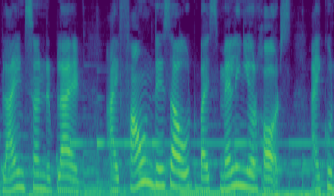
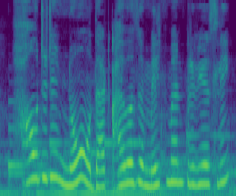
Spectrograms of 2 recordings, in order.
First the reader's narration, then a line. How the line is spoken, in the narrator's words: The horse trader gasps and asks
